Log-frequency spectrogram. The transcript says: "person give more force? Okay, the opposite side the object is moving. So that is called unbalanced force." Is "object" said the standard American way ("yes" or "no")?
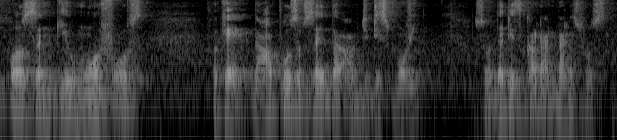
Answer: yes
